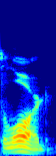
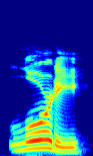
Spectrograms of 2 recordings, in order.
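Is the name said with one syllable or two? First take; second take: one; two. First: The name is said with one syllable. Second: The name is said with two syllables. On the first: The speaker calls it right. "it's Lord" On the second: The speaker calls it wrong. "You're pronouncing it wrong"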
